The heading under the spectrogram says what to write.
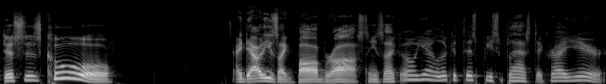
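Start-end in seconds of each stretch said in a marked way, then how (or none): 0.0-1.1 put-on high, drawn-out kid voice, louder; mock kid's voice. Host mocking a kid who unboxes toys, mock kid voice. 4.0-6.0 high-pitched, put-on celebrity voice; Mike Tyson. Host imagining a kid toy reviewer, mock boxer voice. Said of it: "he sounds like Mike Tyson".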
